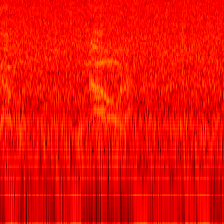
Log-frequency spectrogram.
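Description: Steady rush of river water running over rocks, with a man's voice speaking briefly about a second in.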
